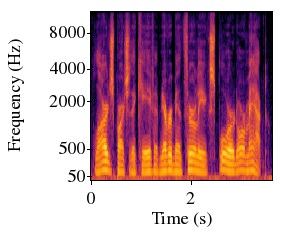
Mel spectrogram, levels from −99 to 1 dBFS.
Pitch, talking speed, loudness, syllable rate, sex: 115 Hz, 200 wpm, -17 LUFS, 5.6 syllables/s, male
